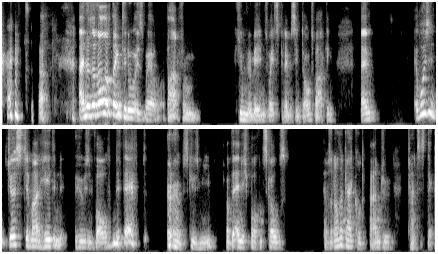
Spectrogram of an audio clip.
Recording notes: this episode was recorded via zoom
